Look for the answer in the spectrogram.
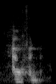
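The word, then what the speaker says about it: Alphinaud: So the girl who had the staff sword was Alisei, and the one with the sage class with the funnels, that's Alphanaud. I'm hoping I'm pronouncing that right. – Yeah, Alphanaud.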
